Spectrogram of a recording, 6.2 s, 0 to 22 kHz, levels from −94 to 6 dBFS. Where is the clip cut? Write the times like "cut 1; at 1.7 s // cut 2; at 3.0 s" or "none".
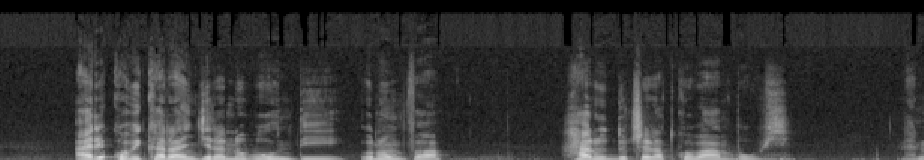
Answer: none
